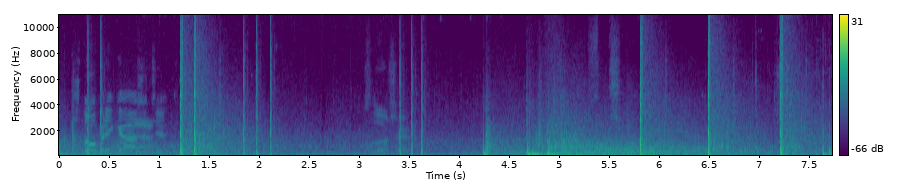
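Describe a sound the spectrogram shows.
Gunshots crack in sharp bursts across a battlefield.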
